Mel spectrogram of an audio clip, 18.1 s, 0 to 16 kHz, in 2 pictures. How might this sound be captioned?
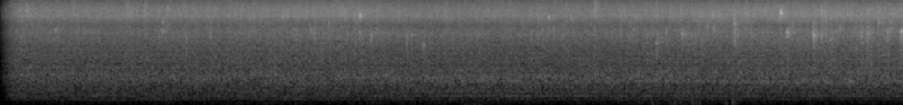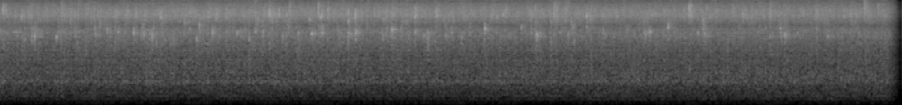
Frying Pan Noise 5
Recording of food frying in a pan with oil.
Processing: Gain-staging and soft high and low frequency filtering. No EQ boost or cuts anywhere else.
Water, Cooking, Pan, Frying, Fire, Noise, Kitchen, Stereo, Sound, Heat, Rain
